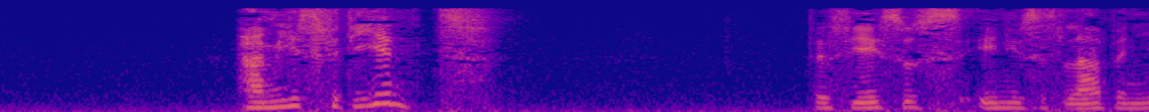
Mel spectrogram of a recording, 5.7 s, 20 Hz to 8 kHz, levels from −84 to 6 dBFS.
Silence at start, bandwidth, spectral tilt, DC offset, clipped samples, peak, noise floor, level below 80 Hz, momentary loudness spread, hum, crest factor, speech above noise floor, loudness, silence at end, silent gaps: 1.2 s; 6.6 kHz; -3 dB/octave; under 0.1%; under 0.1%; -16 dBFS; -63 dBFS; -60 dBFS; 8 LU; none; 22 dB; 28 dB; -32 LUFS; 0 s; none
